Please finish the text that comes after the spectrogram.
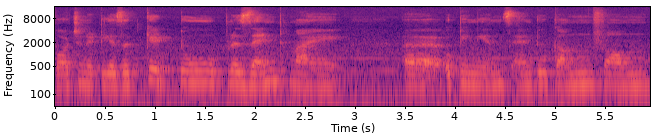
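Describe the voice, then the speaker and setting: A woman from Delhi with an Indian English accent, co-hosting a casual podcast chat and talking slowly and thoughtfully, with many restarts. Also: on the low side. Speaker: podcast co-host. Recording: echoey room with noise.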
